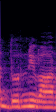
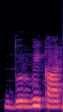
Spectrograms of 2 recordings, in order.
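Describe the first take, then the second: First: दुर्निवार said "durnivaar"; दुर्निवार with ni-vaar; correct form. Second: दुर्विकार said "durvikaar"; दुर्विकार with vi-kaar; wrong form. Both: Shown as a demonstration. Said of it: "दुर्निवार होता है".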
